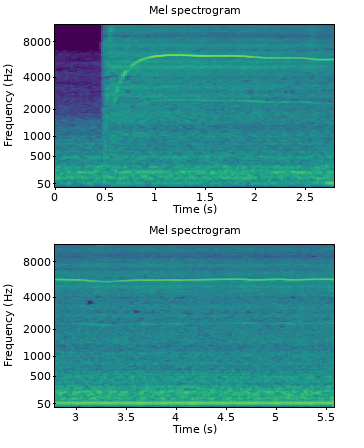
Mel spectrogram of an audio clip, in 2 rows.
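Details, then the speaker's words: High-pitched whine of a dental high-speed handpiece spinning up and holding steady over a low hum, using a coarse diamond bur for an endodontic access preparation on an upper anterior tooth (#8) in an exam practice demonstration; drilling. "so I'm going to just use the uh coarse Diamond bird and those Z bir is always safer but the diameter is kind of big so you need to be careful"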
